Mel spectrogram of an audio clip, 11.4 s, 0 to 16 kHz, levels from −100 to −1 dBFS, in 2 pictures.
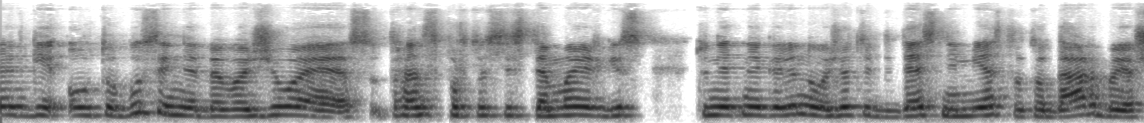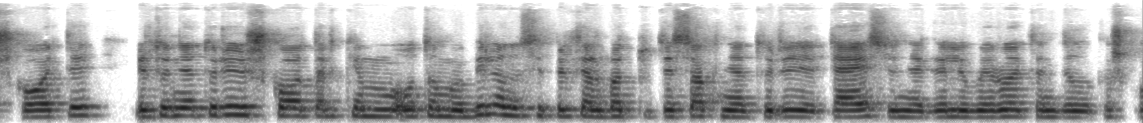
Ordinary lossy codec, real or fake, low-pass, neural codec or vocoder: MP3, 96 kbps; real; 14.4 kHz; none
